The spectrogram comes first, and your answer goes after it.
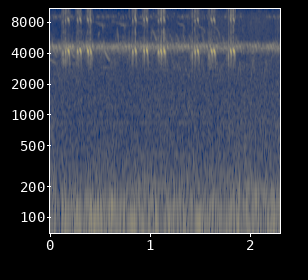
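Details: A field cricket sings clear, shrill chirps in groups of three, repeated about every half second, from its burrow entrance in spring grassland with flowering grasses, made by rubbing its wing covers together.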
